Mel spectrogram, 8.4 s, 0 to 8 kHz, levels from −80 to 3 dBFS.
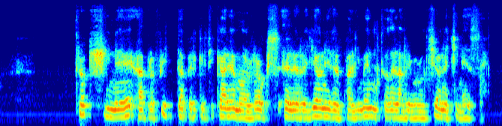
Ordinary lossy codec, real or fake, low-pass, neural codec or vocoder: Opus, 32 kbps; real; 7.2 kHz; none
